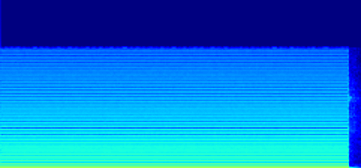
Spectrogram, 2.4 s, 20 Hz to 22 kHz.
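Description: Square-wave output of an ARP 2600-clone synthesizer's oscillator, pulse width set to a square. It is a single loud, perfectly steady tone that starts abruptly and holds one pitch of about 213 Hz.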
